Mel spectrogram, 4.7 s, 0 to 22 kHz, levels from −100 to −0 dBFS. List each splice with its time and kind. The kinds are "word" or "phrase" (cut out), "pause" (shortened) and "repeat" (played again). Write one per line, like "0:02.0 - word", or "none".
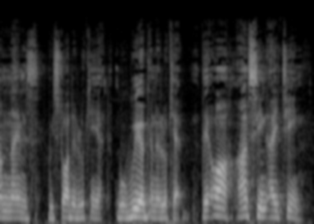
0:01.6 - pause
